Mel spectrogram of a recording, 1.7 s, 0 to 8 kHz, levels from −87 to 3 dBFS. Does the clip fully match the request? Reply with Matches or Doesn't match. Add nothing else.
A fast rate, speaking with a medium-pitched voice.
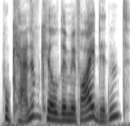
Matches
